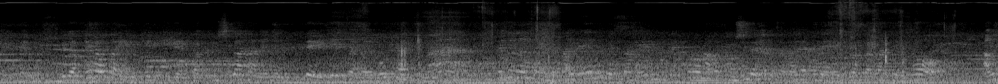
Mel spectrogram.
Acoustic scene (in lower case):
cafe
